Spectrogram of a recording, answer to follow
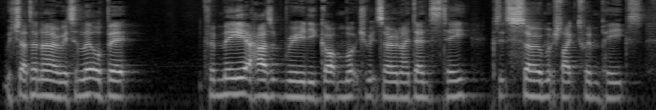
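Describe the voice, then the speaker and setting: A male podcast co-host with a slightly high voice, chatting casually. He rambles and laughs at himself, trips over his own words, and now and then breaks into excited outbursts. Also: a little fast, clean tone. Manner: rambling, self-deprecating, animated bursts. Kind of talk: casual chat.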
